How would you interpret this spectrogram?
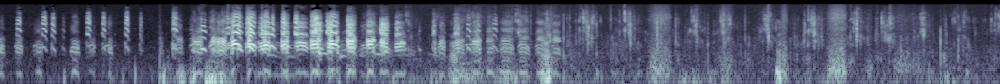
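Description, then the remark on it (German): A flock of geese on a farm honks loudly during feeding time, a dense, overlapping burst of harsh, rhythmic calls that builds and then continues more sporadically, with farmyard background noise. “Jetzt habt ihr gerade Gänse gehört.”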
